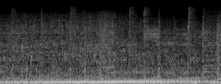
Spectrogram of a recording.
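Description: Engine rumble of a vintage electric blue racing car pulling out of its spot in a garage, a loud, even low drone with a steady hum holding throughout.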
